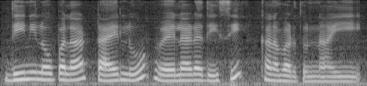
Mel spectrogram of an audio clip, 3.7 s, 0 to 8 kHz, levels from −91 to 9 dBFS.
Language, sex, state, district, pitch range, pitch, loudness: Telugu, female, Telangana, Mahabubabad, 190-230 Hz, 210 Hz, -14 LUFS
